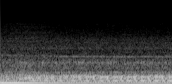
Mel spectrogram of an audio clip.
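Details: 2008 BMW E92 M3 V8, first start on the ground after installing a new Turner valved stainless exhaust, run briefly pending a new coolant line: deep, even burble, smooth steady firing, no knocks or rattles; healthy.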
